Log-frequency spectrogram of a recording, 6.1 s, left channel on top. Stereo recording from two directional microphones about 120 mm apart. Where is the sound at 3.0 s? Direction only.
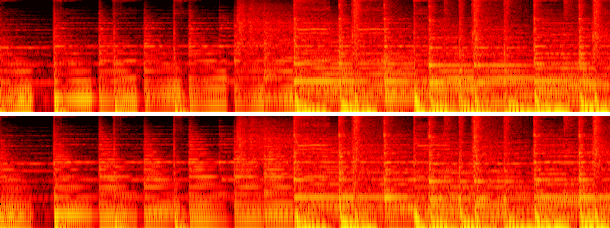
Centre (ahead or behind).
